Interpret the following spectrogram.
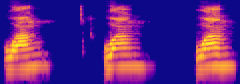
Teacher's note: primero se hace una U corta y ligera y luego una AN larga y enfática. One, cuando forma una sílaba por sí misma sin inicial, se escribe W-A-N, como está acá.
